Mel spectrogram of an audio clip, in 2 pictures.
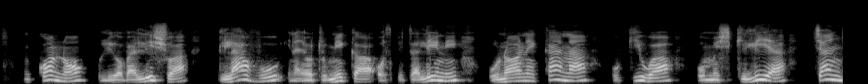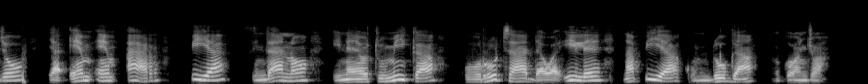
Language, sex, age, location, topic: Swahili, male, 25-35, Kisumu, health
